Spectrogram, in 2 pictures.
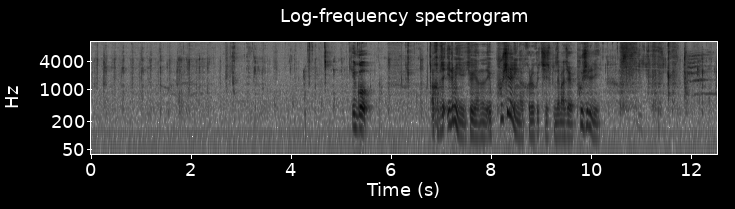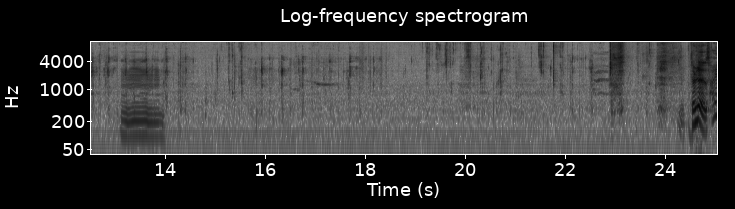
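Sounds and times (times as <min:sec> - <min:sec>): chewing with wet mouth clicks: 0:00.0 - 0:06.9, 0:10.9 - 0:23.8
person humming mmm: 0:13.0 - 0:14.1.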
